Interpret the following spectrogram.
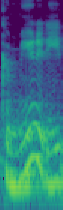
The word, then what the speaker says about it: community: industries in our community community the second syllable community has the stress have that have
